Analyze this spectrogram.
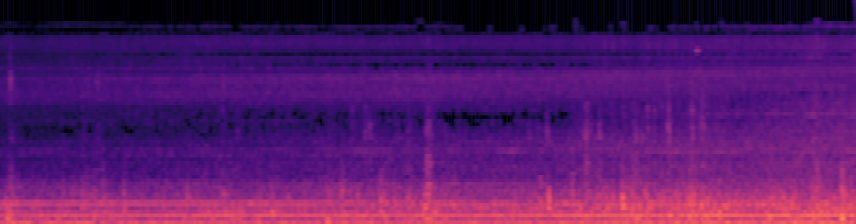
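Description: A diesel motor grader engine drones as the machine drives closer.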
